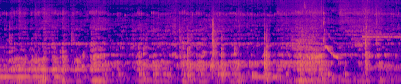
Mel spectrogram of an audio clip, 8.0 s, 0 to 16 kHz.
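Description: JCB 3DX backhoe loader's diesel engine running under load as the backhoe digs and lifts soil, with a few sharp knocks from the bucket and arm.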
